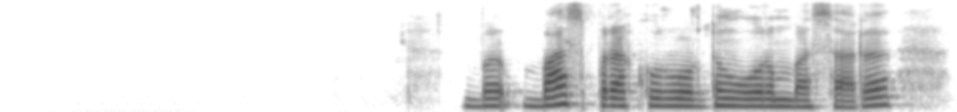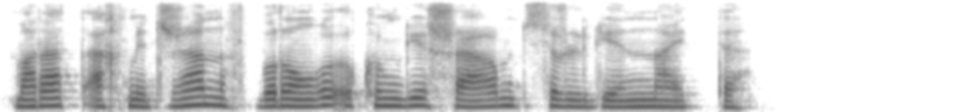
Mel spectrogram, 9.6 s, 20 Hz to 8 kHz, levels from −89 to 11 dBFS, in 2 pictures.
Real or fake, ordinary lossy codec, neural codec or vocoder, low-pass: fake; none; codec, 16 kHz, 8 kbps, FunCodec, trained on Chinese and English, 25 frames a second; 7.2 kHz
